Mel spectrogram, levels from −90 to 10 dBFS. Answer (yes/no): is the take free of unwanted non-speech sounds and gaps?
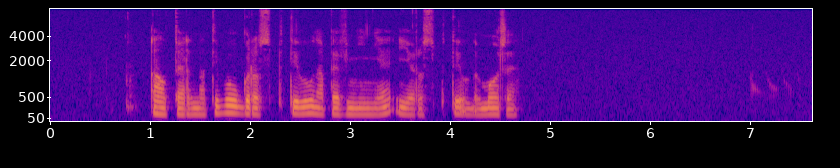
yes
